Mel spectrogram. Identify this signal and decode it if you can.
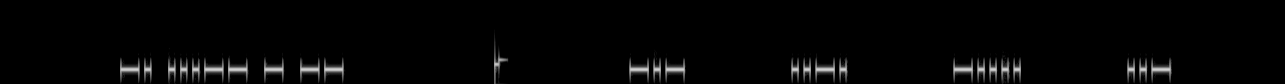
Morse code, heard as a keyed tone, about 20 wpm, spaced as for 10 wpm, 700 Hz. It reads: N3TM KF6U
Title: USA Call Signs - 4 Characters - 6x Character Spacing - 20wpm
